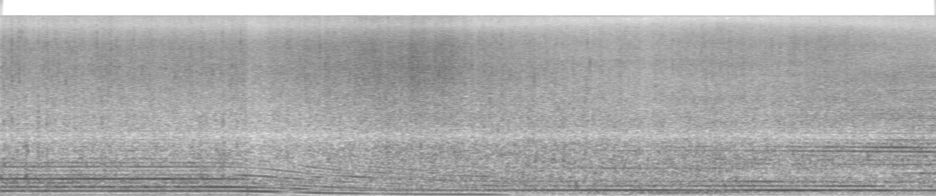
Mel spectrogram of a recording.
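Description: Small aluminium boats' outboard motors running on open water. The engine note drops about two and a half seconds in, then holds steady, with a constant hiss of water and wind underneath.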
